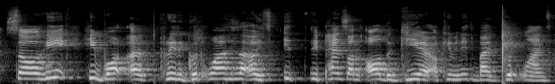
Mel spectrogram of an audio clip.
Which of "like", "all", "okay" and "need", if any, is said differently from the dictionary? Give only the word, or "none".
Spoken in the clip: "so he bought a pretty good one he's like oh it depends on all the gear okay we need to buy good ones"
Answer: like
